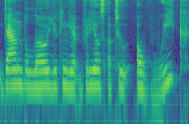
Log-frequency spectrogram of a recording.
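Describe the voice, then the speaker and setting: A woman's ordinary speaking voice at medium pitch, with fairly even intonation, on a very clean recording with a silent background. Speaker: gaming news YouTuber. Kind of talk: casual video outro. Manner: casual, filler-heavy.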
